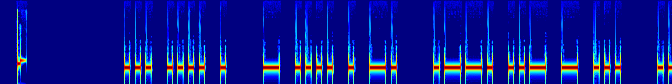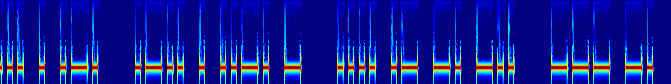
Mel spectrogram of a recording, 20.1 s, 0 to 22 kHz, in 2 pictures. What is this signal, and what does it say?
Morse code, heard as a keyed tone, about 15 wpm, 700 Hz. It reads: SHE THEN PUTS HER LEFT HAND ON
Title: Easy Phrases 15wpm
